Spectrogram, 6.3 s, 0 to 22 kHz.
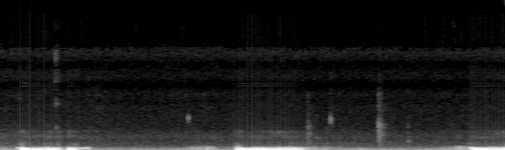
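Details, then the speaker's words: Loud, low, rumbling snores from a sleeping cat, about three in six seconds (roughly 20 breaths a minute), with quiet pauses between, over music: snoring. "I'm sorry he snores so loud [Music] it's kind of cute don't you think it's cute [Music]"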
